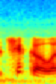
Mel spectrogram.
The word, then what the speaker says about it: Chico: However, Chico, and that's the correct pronunciation of his name because he chased chicks.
